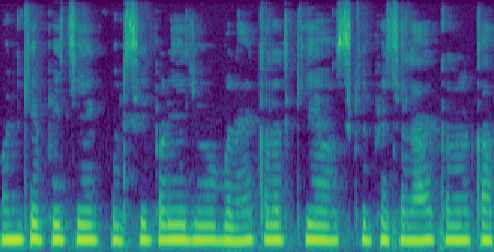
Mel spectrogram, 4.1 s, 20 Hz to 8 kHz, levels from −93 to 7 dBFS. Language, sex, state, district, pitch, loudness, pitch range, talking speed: Hindi, male, Delhi, New Delhi, 170 Hz, -13 LUFS, 170-175 Hz, 275 wpm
